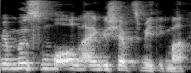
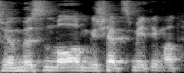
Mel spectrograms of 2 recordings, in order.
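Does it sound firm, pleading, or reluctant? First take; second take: pleading; reluctant. First: It is said pleadingly, like asking a favor. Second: It is said reluctantly, with resignation.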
